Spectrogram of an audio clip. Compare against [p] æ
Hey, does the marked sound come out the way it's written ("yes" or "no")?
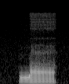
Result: no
